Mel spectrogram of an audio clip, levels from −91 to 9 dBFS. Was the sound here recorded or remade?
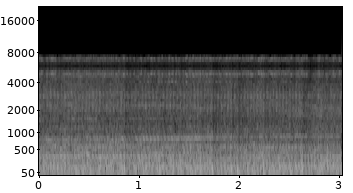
recorded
